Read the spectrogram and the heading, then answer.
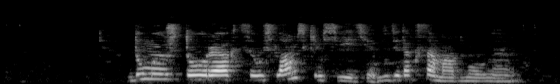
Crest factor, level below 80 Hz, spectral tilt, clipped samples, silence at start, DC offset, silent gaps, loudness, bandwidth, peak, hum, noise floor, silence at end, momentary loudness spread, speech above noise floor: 20 dB; -70 dBFS; -4.5 dB/octave; under 0.1%; 1.3 s; under 0.1%; none; -20 LUFS; 7.2 kHz; -2 dBFS; none; -69 dBFS; 0.4 s; 18 LU; 49 dB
